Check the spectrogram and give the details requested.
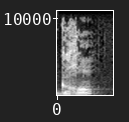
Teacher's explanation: Okay, so phonetically what you can hear is that this first form here for the masculine, grand, so you don't pronounce the final D, will be exactly the same as the plural form for the masculine, grand.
